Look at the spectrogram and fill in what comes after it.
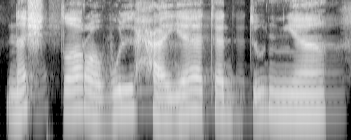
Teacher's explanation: اس میں دیکھیے تو دال کے مخرج پہ خاص توجہ دیجیے۔ دال کو آپ نے زا کی طرح سختی کے ساتھ نہیں پڑھنا، بہت سافٹلی پڑھنا ہے، نرمی کے ساتھ۔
